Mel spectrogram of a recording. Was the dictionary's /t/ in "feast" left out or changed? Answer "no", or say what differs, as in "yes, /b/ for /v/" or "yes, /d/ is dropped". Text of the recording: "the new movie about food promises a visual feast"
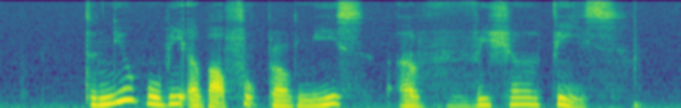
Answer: yes, /t/ is dropped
